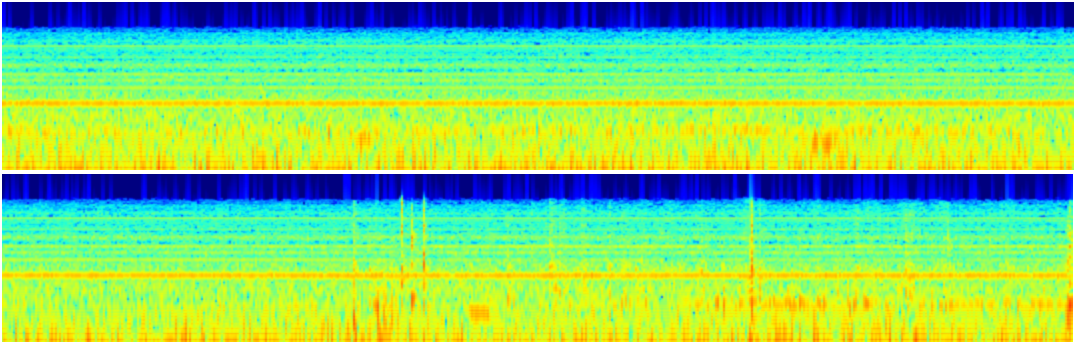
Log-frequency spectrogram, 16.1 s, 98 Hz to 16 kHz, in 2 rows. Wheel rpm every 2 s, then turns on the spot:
0, 0, 0, 0, 0, 0, 0, 0.
none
